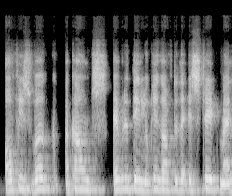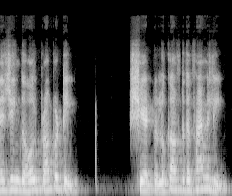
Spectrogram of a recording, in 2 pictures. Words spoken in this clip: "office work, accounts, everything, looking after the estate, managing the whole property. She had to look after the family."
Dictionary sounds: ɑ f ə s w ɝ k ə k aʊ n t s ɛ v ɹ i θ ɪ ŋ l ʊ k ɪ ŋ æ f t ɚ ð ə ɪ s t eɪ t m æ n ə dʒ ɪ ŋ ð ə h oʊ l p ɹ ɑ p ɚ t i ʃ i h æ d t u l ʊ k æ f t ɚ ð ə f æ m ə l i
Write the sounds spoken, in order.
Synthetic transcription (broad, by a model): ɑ f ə s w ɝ k ə k aʊ n t s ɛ v ɹ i t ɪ ŋ l ʊ k ɪ ŋ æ f t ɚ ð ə ɪ s t eɪ t m æ n ə dʒ ɪ ŋ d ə h oʊ l p ɹ ɑ p ɚ t i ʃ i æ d t u l ʊ k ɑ f t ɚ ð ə f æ m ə l i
